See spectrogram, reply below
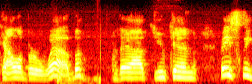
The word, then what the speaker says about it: Calibre: That I believe it's pronounced Calibre. – Yeah, no, you're right.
